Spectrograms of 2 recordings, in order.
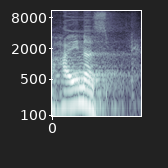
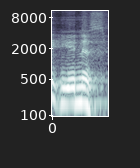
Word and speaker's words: heinous: Word है आपके सामने, फर्स्ट वाला जो वर्ड है हीनस, ठीक है, या हाइनस, है ना। इसको हम कैसे पढ़ेंगे? हियनस, हियनस इसको पढ़ते हैं, है ना।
